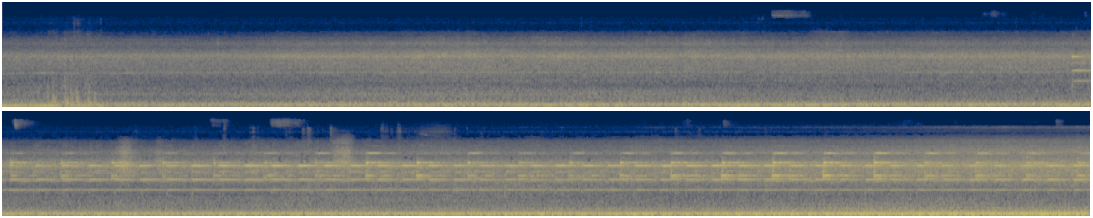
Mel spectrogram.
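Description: Diesel-led freight train approaching, its low engine rumble growing steadily louder. From about halfway a steady high ringing tone sounds over it.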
